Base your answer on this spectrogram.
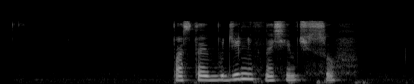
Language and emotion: Russian, neutral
